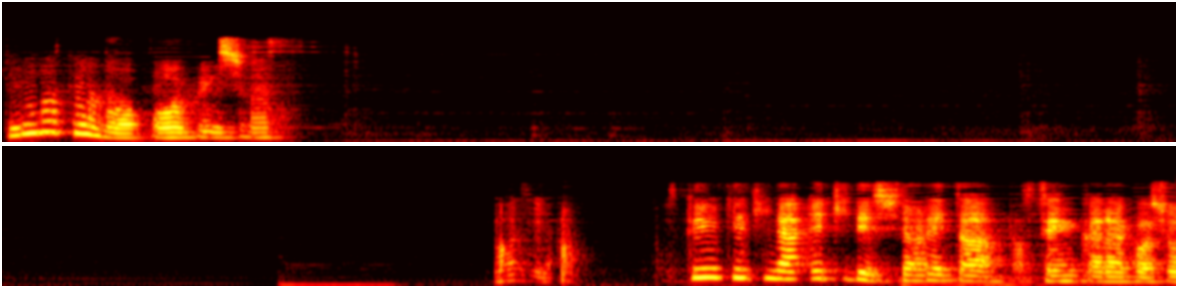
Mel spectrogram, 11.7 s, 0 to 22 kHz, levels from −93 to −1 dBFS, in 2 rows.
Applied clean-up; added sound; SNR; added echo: neural mask model DeepFilterNet 3.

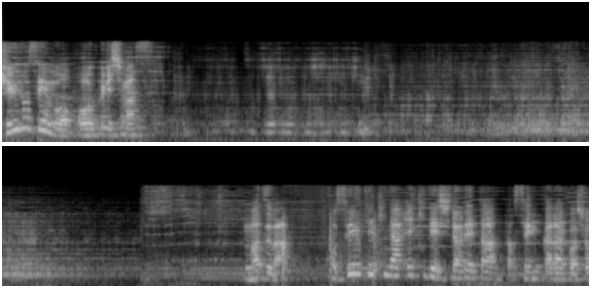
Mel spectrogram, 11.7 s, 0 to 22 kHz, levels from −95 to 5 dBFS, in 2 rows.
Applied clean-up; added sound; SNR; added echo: neural separator model SepFormer DNS4.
